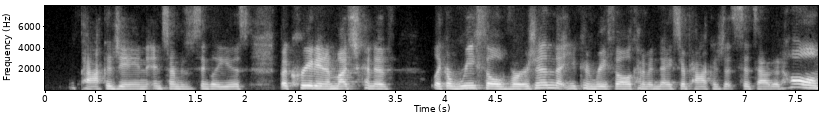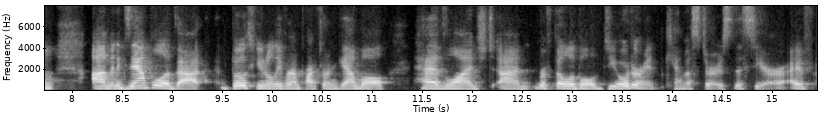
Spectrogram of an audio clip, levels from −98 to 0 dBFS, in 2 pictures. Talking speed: 195 wpm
